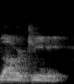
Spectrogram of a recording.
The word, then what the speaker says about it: Lamborghini: year anyway so uh his his pronunciation for Lamborghini is lamorghini so I always go with that enunciation oh gosh we got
